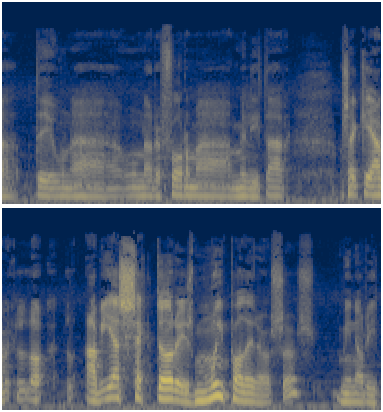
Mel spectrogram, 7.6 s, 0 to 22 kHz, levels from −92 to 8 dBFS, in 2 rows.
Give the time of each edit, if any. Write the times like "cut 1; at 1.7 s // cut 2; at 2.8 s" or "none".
none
